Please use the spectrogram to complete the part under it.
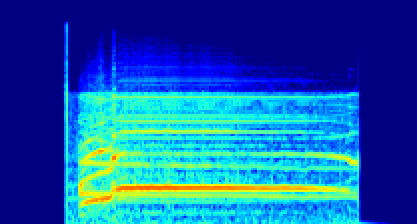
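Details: Wolf howl: a single clean tone that lifts briefly at the start, then holds steady and level for about two seconds before stopping abruptly. No other sounds.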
